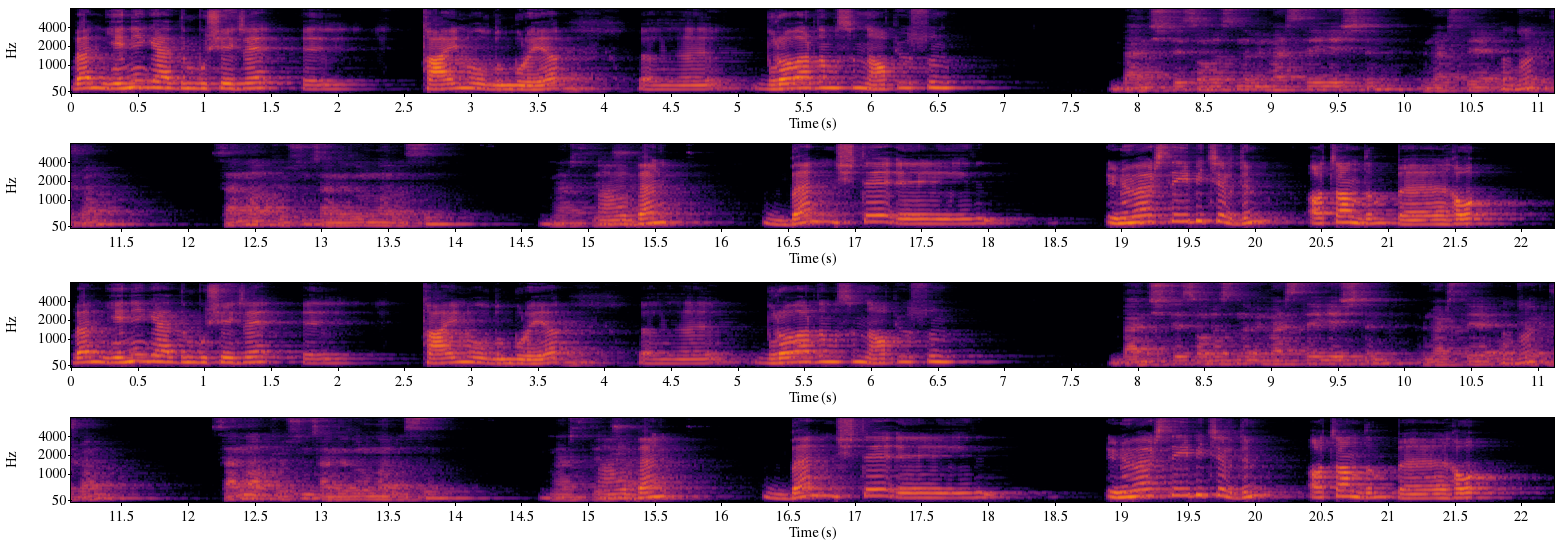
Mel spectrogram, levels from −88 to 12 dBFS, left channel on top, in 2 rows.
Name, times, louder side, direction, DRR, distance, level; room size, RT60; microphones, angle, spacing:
voice 1, 0.0-2.1 2.6-3.7 4.3-6.6 10.7-11.0 15.1-15.7 16.3-18.1 18.9-20.1 20.4-21.6, left 2 dB, 15° left, 10 dB, 0.5 m, -24 dB
voice 2, 7.8-11.4 12.2-14.0 14.6-15.5, right 1 dB, 30° right, -2 dB, 2.6 m, -32 dB
10.0 x 7.5 x 6.4 m, 0.97 s
head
